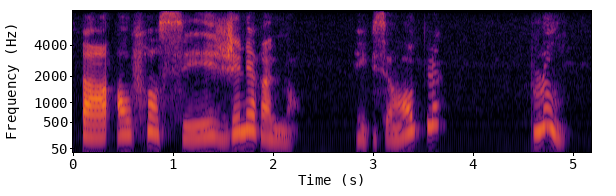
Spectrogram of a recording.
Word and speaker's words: plomb: Exemple, plomb. Il se termine par un B, mais on ne le prononce pas.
